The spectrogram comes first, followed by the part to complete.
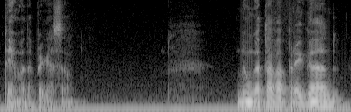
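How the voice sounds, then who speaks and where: A man with a Brazilian Portuguese accent, a deacon giving a dramatic conversion testimony that swings between loud emphatic bursts and hushed soft passages. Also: lowish voice, fairly even intonation, normal speed.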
